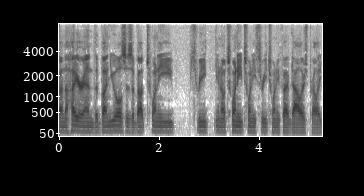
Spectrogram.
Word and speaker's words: Banyuls: Banyuls. It's spelled B as in boy, A-N-Y-U-L-S.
